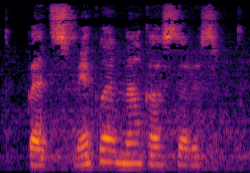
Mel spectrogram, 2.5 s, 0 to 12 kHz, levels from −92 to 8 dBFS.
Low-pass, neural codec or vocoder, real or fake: 10.8 kHz; none; real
